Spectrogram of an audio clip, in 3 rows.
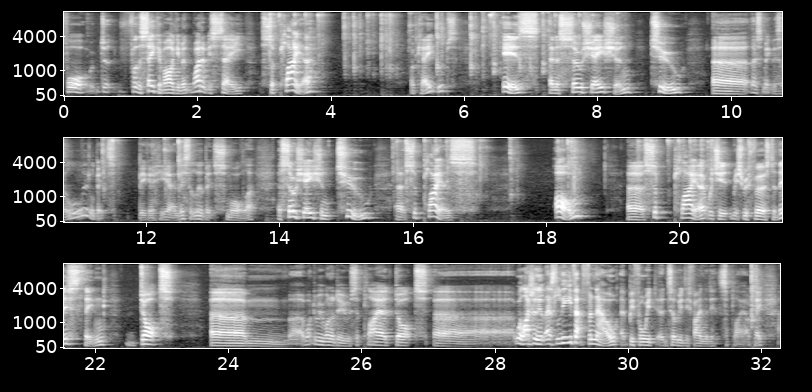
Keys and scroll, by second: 2.7-8.3 typing, 11.3 alt+super+Right, 15.8-20.8 typing, 22.5 typing, 31.4-32.2 typing.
